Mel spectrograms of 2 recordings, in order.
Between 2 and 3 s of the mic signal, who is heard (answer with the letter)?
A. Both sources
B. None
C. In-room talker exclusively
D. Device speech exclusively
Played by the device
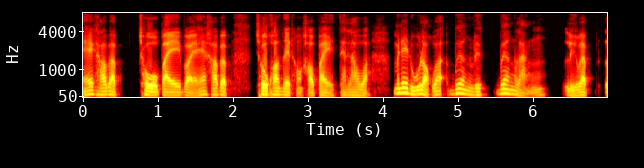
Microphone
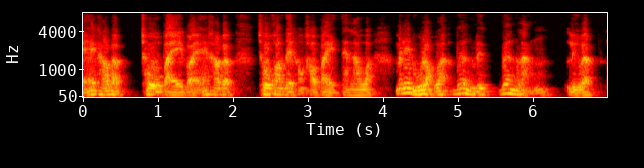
D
